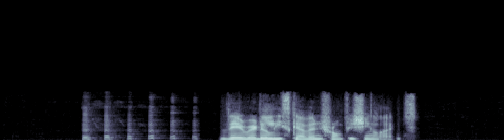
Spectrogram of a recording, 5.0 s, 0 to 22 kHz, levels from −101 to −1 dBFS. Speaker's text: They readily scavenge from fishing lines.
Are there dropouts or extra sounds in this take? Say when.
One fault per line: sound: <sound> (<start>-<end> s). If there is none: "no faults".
sound: laugh (0.8-2.0 s)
